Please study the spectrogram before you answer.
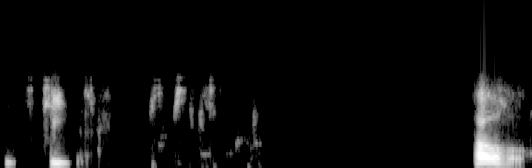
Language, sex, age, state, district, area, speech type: Marathi, male, 18-30, Maharashtra, Washim, rural, conversation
